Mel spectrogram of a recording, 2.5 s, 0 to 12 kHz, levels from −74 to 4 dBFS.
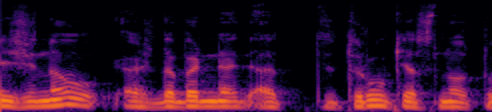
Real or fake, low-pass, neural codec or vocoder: real; 10.8 kHz; none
